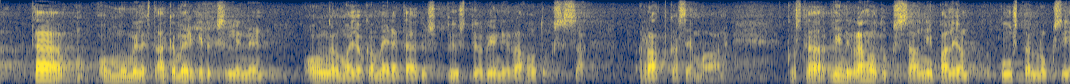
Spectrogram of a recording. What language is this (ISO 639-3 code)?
fin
